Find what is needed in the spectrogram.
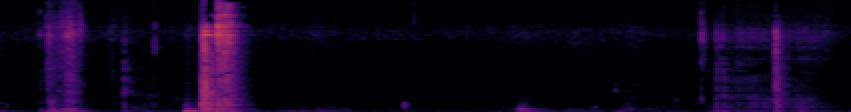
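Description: A few brief knocks and clicks of things being handled on a wooden workbench, the loudest about a second in, with smaller ones later.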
